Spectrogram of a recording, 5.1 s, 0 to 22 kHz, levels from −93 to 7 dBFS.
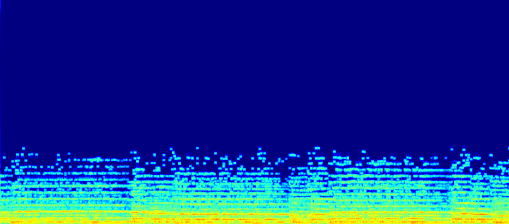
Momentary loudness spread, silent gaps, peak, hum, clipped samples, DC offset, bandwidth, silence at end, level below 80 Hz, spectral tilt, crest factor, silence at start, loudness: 4 LU; none; -8 dBFS; none; under 0.1%; under 0.1%; 7.6 kHz; 0 s; -36 dBFS; -5 dB/octave; 12 dB; 0 s; -21 LUFS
